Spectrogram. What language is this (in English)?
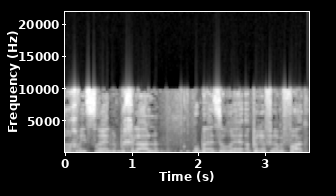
Hebrew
